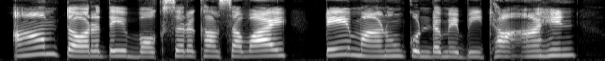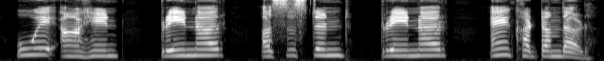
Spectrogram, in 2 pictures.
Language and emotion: Sindhi, neutral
